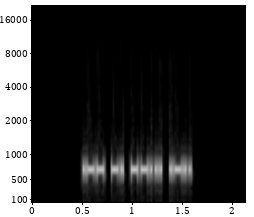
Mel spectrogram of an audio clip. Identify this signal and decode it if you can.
Morse code, heard as a keyed tone, about 46 wpm, 700 Hz. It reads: WN7L
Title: USA Call Signs - 4 Characters - 2x Character Spacing - 50wpm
